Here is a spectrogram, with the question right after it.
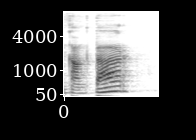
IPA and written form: kaŋtaɾ (cantar)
